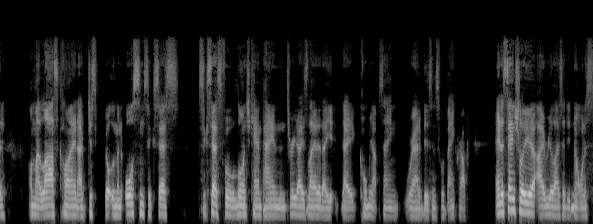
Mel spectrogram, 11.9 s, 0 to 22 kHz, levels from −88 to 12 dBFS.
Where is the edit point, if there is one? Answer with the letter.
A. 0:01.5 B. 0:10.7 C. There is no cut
B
